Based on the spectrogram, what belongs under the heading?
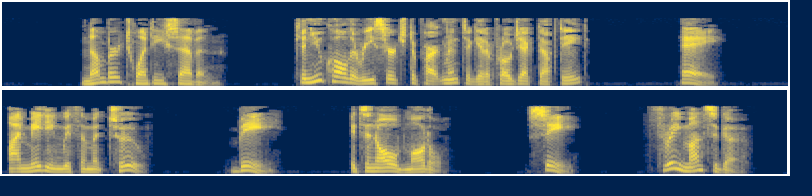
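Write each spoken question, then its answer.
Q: Can you call the research department to get a project update?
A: A: I'm meeting with them at 2.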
